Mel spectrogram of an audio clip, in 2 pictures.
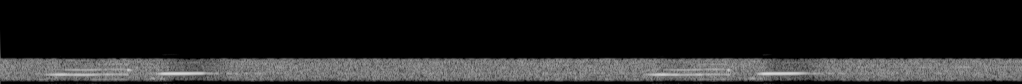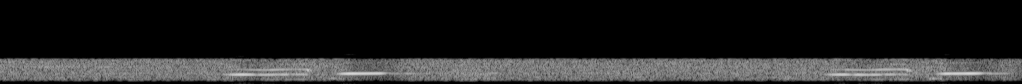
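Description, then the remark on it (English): Whale song sped up 20 times to be audible to human ears: a short, rising tonal call repeats about every six seconds over a steady, muffled hiss, each call paired with a fainter, lower tone just before it. “Here's a listen to the new whale song, sped up 20 times so that it's more audible to human ears.”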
